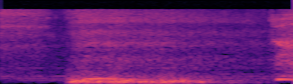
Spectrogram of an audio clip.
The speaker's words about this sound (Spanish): Tomamos una profunda respiración.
